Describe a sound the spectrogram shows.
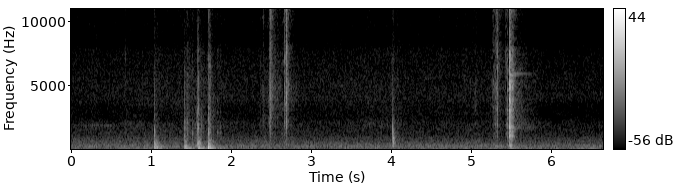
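A shotgun's action clicks and clacks as it is handled.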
